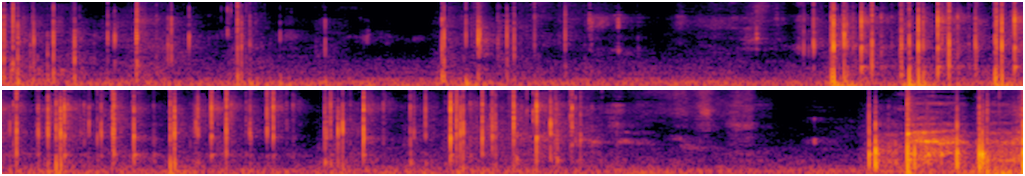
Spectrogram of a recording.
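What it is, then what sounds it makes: Glazed ceramic jar. Long nails rapidly tap and scratch the outer wall of a small cream speckled glazed ceramic jar or candle vessel held in both hands close to the microphone. Dense, bright clicks and crisp scratchy crackles, each dying away almost instantly, come in irregular bursts. The last half-second is louder and busier.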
